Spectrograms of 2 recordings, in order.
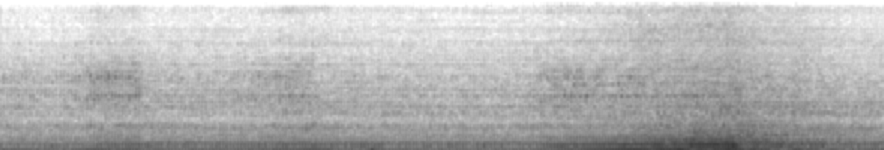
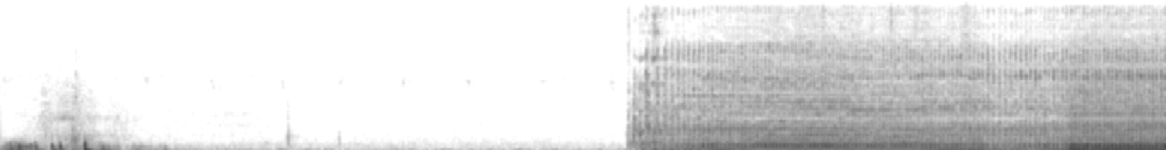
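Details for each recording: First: Free secondhand GoPed-style stand-up gas scooter, small two-stroke, first start after fuel lines fed and carburetor primed, with choke: a steady buzz, then a smooth climb on a quick rev and back; it runs and responds fine. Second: GoPed gas stand-up scooter with a small two-stroke engine; spark confirmed at the plug and carb cleaner sprayed in. It catches and buzzes unevenly for about four seconds, then cuts out. Owner suspects the fuel tank or carburetor.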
